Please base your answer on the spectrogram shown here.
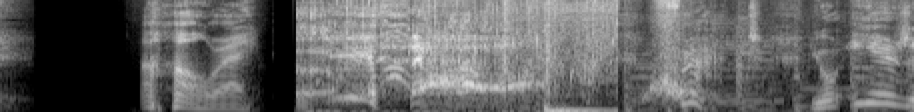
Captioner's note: vomits; voiceover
